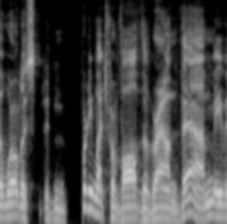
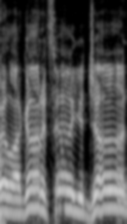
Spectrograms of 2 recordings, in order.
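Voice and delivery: very high, put-on Texas accent voice; 10 semitones higher than usual. Imitating someone who is an Aggie: Texas A&M Aggie voice. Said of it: "I was trying to do the A and M voice".

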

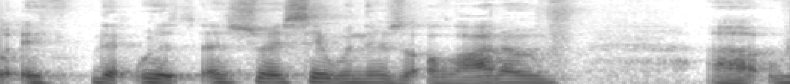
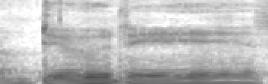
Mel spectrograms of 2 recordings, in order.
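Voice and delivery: sounding bored, pitched lower; 4 semitones lower, 4 dB quieter than usual. Teaching on repetition in Leviticus, the speaker demonstrates a bored tone. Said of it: "sound all bored about it".

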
